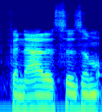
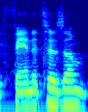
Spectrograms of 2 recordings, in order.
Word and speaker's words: Fanaticism: I can have the Fanaticism aura. I love when people say that wrong. They like say Fanatism, but it's Fanaticism.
